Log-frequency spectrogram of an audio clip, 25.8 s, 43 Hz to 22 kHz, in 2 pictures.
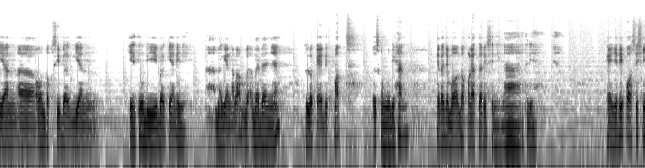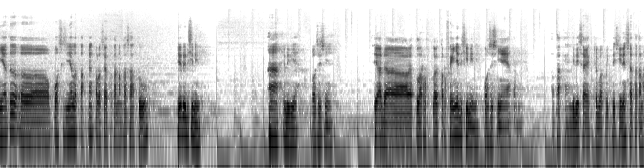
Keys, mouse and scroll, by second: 1.3-2.0 drag, 2.5 click, 5.8-7.0 drag, 8.1-10.8 middle drag, 11.5-12.5 shift+middle drag, 12.8 scroll up 2, 13.6-14.4 scroll up 1, 15.1 KP_1, 25.6 alt+click.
